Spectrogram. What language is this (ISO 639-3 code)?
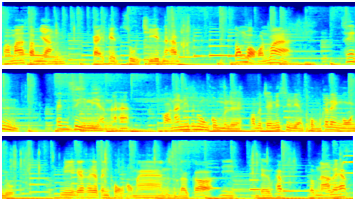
tha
